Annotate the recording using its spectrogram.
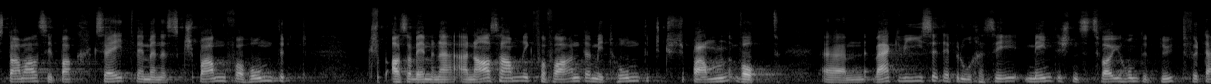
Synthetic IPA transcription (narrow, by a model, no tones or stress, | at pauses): sd̥ɑːmɑːlsɪɾb̥ɑkχksɛɪtʋɛnmənəskʃpɑnfɔɦʊnd̪ət | ʃɑlsoʋɛnmənəʔə̰nɑːsɑmlɪɡ̥fɔfɑːɾndəmɪthʊnd̥̪ərtkʃpɑnʋɔt | ɛmʋæɡviːsəd̥ɛb̥ɾuːχəsɪmɪnd̥əʃtn̩st͡svʋœʏɦʊnd̥̪ərtlytfʏɾd̥ɛ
